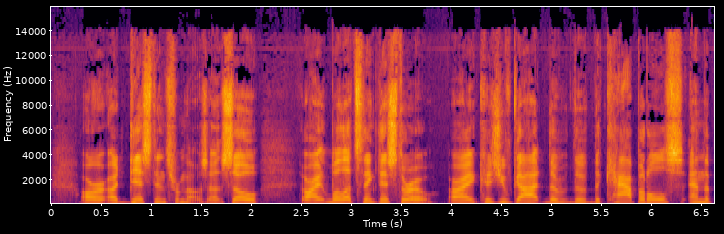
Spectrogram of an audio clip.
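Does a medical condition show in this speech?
No.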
